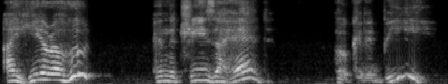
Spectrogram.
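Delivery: high, suspenseful questioning; lifted storybook voice, listening out; wondering Gruffalo. Acted. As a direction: puzzle over the sound ahead. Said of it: "till the Gruffalo said".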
